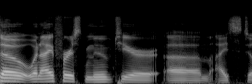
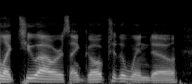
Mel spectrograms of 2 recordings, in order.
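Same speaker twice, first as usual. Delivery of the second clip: ordinary delivery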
